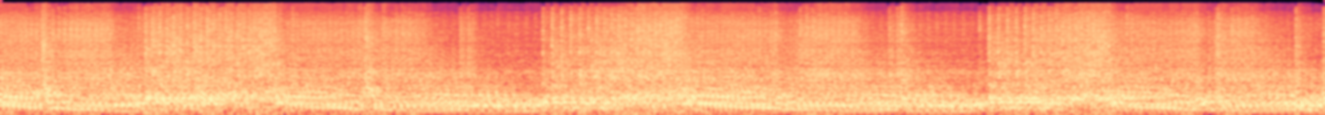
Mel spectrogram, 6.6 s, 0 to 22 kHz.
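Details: 1973 Harley-Davidson FX 74ci Shovelhead after frame swap and freed stuck carburetor float: V-twin lopes with uneven potato beat, steady without stumbles or backfires; idle circuit possibly not quite right, may need carb adjustment or cleaning.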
